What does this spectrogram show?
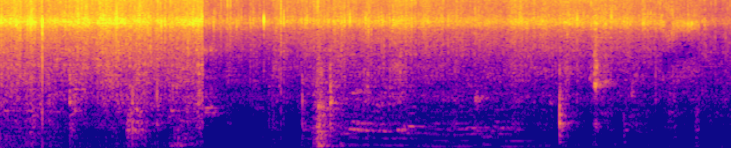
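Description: Sliced small onions, garlic and curry leaves sizzling in hot oil in a clay kadai, stirred and scraped with a wooden spoon. The sizzle drops in level about two and a half seconds in.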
